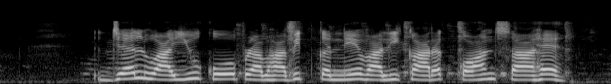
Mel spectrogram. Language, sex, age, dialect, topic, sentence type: Hindi, female, 25-30, Marwari Dhudhari, agriculture, question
